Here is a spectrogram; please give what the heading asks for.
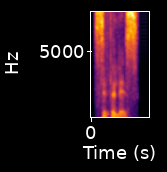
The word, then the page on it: syphilis: Indian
